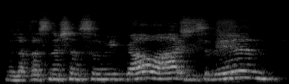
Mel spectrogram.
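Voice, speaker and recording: A Filipino woman, a family member, making quiet, matter-of-fact remarks in casual chat. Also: a little high, moderate pace. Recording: roomy, distant, faint room noise.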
